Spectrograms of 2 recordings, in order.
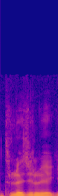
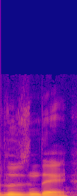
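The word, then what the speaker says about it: Deleuze: 들레지를 얘기해도 못 알아듣고 일단 발음부터 아니죠. 들레지가 아니니까. 예, 그러니까 들루즈인데 예. 토 발음이 어떻게 됩니까? 들루즈요. – 들루즈. 예, 들루즈. 아~ 예, 이렇게 되는데 그, 근데 그것도 하기 힘들어요.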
